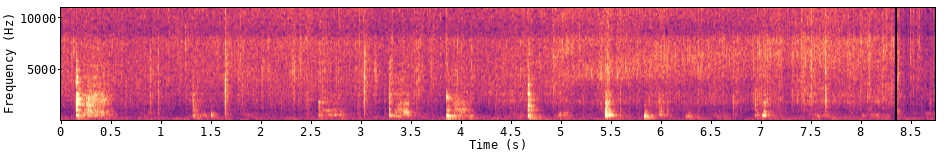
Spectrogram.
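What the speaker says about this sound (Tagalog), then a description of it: "Lagay na rin natin ang mga na-chop na leftover na fried chicken. Lutuin lang ito ng ilang minuto." Chopped leftover fried chicken fries in a pan for sisig, with a steady sizzle and repeated scraping and clinking of stirring throughout, close and alone.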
